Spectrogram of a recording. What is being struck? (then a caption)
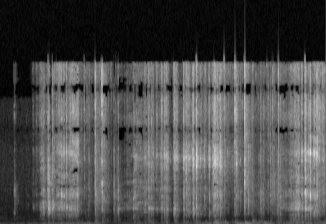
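Bar soap. A utility knife blade scrapes a solid white Dalan rectangular bar soap held in hand, shaving it into dry flakes. After a brief quiet start, a dense run of crisp, bright scratching and crackling follows, with many small, closely packed strokes that stop dead with almost no ring.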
